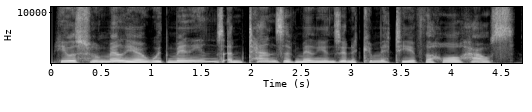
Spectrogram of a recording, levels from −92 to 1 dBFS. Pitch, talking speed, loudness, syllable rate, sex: 240 Hz, 205 wpm, -17 LUFS, 5.2 syllables/s, female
